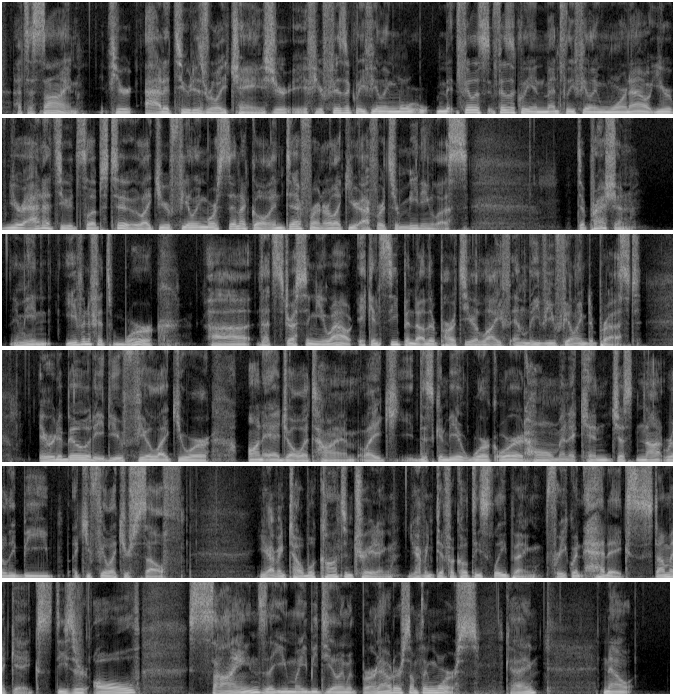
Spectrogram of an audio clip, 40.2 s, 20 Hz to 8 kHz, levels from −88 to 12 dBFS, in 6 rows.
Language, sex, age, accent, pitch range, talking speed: English, male, 30-49, American, 90-115 Hz, 185 wpm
